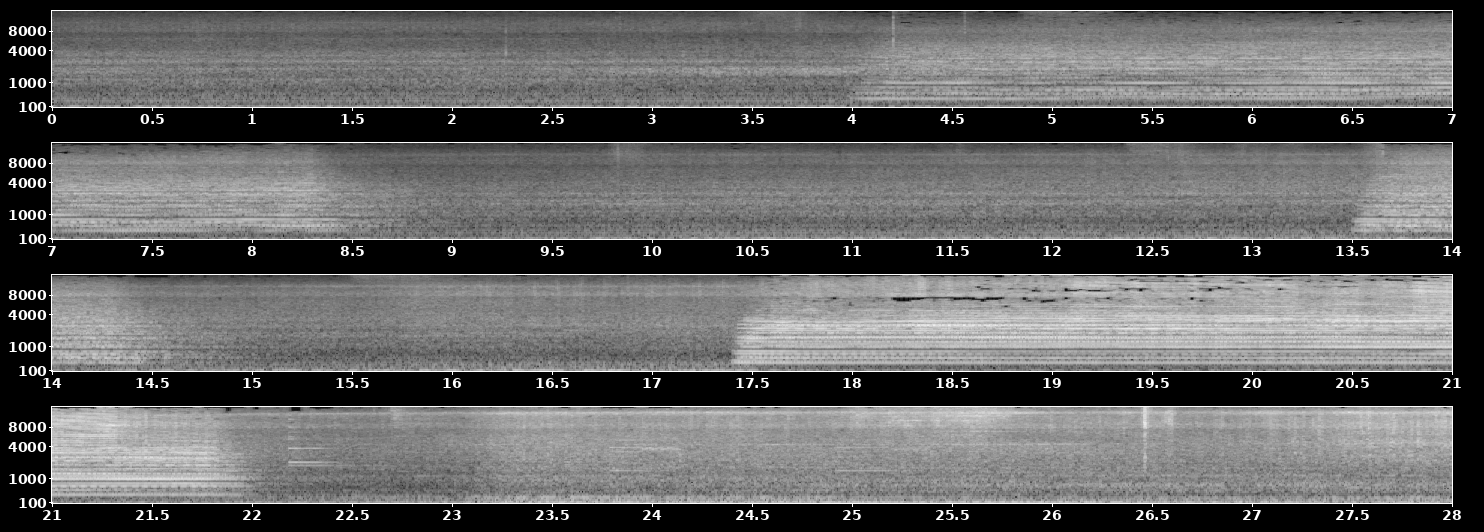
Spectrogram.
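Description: Freight diesel locomotive's air horn sounding three chords, long, short, long: the warning signal for an approaching grade crossing. Under the horn is a steady low engine rumble, which grows louder near the end as the CSX locomotives and freight cars pass close by.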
